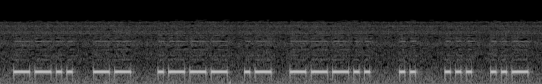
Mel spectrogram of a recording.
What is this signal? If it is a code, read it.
Morse code, heard as a keyed tone, about 22 wpm, 590 Hz, with radio noise. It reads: ZM JA8ISU
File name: n6tr / VY2ZMLongpath2008Nov23-2100UTCatJA8ISU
